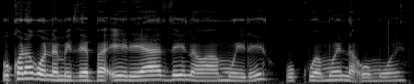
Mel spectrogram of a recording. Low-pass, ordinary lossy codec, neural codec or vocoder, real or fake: none; none; none; real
